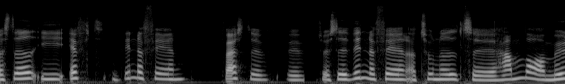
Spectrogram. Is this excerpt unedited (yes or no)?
no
